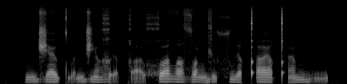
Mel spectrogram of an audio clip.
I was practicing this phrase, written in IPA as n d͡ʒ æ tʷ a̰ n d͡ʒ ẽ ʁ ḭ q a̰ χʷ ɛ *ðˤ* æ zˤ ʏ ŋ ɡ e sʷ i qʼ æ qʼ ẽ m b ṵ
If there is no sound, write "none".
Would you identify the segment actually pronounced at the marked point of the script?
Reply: ðˤ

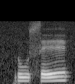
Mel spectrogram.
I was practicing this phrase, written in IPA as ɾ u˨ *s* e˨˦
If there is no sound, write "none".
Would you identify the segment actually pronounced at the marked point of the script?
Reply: s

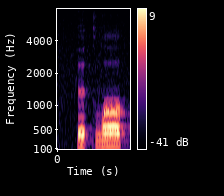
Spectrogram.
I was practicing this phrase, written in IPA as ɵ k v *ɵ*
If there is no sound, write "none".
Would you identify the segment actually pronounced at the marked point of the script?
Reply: ɔ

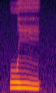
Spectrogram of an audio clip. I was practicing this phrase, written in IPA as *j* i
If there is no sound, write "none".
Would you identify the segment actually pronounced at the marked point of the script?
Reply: w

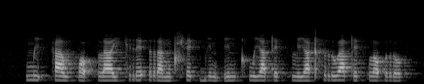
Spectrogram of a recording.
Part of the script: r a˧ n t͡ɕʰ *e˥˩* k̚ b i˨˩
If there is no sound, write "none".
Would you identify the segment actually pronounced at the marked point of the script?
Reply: e˥˩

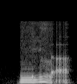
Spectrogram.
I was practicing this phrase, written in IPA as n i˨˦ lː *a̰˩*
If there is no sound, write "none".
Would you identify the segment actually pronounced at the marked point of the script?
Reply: a̰˩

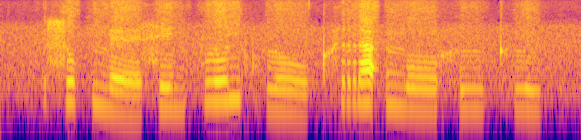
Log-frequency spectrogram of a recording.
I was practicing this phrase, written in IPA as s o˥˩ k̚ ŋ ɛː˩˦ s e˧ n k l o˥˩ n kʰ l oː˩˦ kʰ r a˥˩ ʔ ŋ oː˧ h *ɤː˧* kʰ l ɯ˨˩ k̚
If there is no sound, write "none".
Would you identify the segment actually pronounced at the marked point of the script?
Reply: ɯː˧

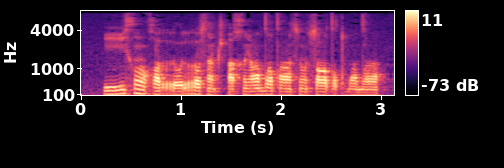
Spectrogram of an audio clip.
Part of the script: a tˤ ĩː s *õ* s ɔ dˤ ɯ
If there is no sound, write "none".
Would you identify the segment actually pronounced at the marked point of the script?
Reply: õ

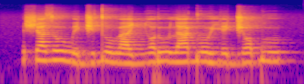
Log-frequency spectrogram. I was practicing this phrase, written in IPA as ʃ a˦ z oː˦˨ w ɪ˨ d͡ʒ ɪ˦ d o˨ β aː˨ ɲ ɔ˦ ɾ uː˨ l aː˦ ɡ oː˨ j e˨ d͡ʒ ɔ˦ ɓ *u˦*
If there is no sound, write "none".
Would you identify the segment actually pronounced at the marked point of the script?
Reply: u˦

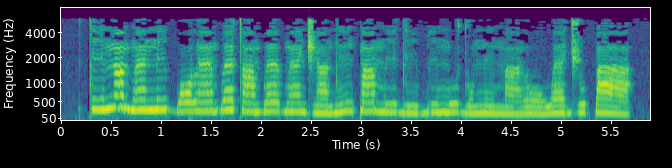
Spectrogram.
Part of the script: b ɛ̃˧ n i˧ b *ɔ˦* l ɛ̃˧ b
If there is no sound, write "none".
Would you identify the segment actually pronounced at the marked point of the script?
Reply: ɔ˧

